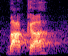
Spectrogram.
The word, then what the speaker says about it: bakah: It appears to me, however, that the word baca, B-A-C-A in our English, and similar in Hebrew, is related to another Hebrew word, B-A-K-A-H, baka, and it's pronounced the same way, baka.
